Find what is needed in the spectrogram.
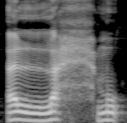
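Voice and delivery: "Al-Lahmu" loud and slow with a long held L; doubled l. Shown as a demonstration. Teacher showing the meat word, L doubled loudly and slowly. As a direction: lengthen the L and the h in "Al-Lahmu". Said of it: "on va dire".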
